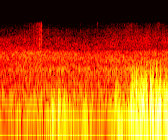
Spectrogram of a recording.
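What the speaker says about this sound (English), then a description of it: "It's so windy here." Strong wind blows outdoors in central Illinois on a December day, a rough, gusty rumble of microphone buffeting that swells noticeably louder toward the end, with no talking.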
